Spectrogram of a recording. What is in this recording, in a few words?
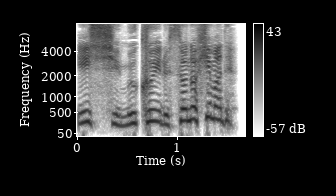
chant jp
